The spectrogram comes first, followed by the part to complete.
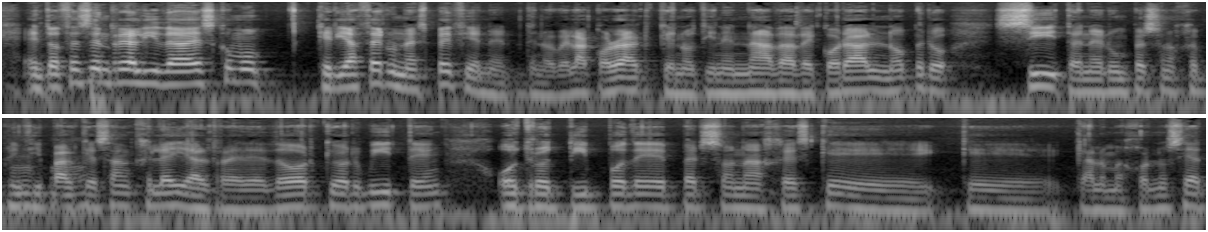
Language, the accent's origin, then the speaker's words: Spanish; Andalusia, Spain; yo soy de Andalucía, o sea, ya ahí, si el folclore en España es fuerte, el folclore religioso en Andalucía más. Soy de un pueblo, me crié en los 90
